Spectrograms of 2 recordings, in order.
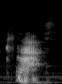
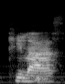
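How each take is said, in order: First: The k and l are joined without a vowel. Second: A vowel is inserted between k and l. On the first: The speaker calls it right. "it is class" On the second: The speaker calls it wrong. "Don't read kilas"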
